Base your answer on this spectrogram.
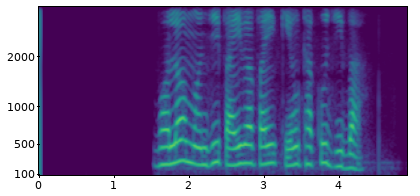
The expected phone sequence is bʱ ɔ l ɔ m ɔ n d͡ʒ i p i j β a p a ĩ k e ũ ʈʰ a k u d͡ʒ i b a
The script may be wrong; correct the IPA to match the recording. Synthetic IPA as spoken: bʱ ɔ l ɔ m ɔ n d͡ʒ i p a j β a p a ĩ k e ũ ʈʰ a k u d͡ʒ i b a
